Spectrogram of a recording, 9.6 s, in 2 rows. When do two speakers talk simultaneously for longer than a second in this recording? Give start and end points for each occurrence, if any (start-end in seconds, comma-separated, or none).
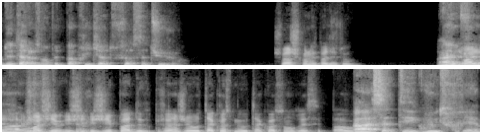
4.5-5.8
